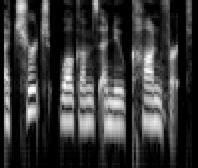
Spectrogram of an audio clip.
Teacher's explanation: But if we use it as a noun, the stress jumps back to the first syllable.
